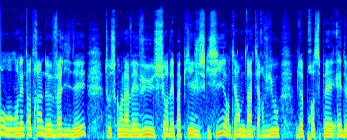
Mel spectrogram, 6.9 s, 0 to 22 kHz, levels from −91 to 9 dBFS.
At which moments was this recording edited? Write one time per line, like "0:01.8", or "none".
0:02.1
